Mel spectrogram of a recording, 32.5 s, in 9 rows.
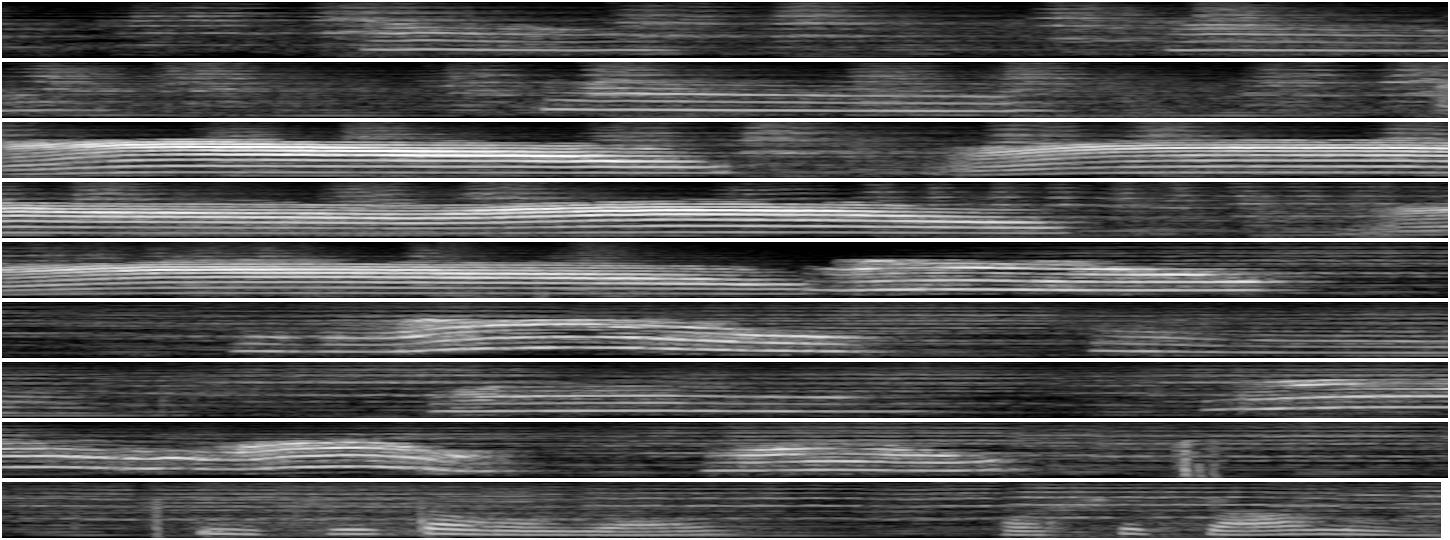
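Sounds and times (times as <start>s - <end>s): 
person imitating cat meows: 0.9s - 1.7s, 5.0s - 6.2s, 7.2s - 13.6s, 14.2s - 17.7s, 18.7s - 21.9s, 22.7s - 24.0s, 24.7s - 27.9s
speech: 31.7s - 32.5s.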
